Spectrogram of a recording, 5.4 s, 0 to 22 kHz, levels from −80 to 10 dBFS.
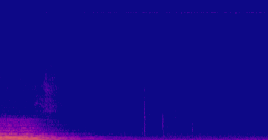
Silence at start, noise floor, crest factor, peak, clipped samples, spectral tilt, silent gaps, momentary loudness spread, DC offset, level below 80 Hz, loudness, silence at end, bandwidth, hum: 0 s; -62 dBFS; 18 dB; -18 dBFS; under 0.1%; -8.5 dB/octave; none; 27 LU; under 0.1%; -52 dBFS; -33 LUFS; 3.35 s; over 20 kHz; none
